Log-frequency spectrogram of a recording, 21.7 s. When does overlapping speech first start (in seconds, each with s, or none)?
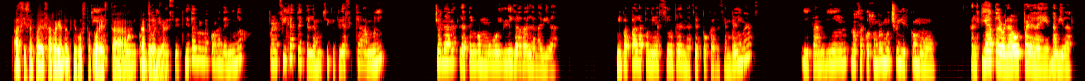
1.8 s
